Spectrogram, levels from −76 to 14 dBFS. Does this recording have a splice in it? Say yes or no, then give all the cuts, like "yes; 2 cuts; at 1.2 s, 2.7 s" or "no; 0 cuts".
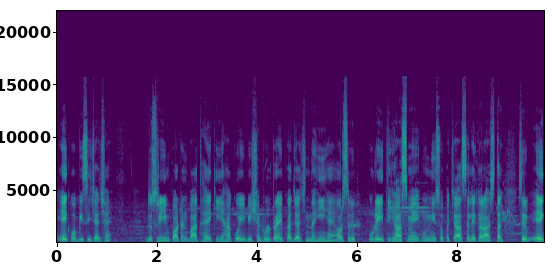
no; 0 cuts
